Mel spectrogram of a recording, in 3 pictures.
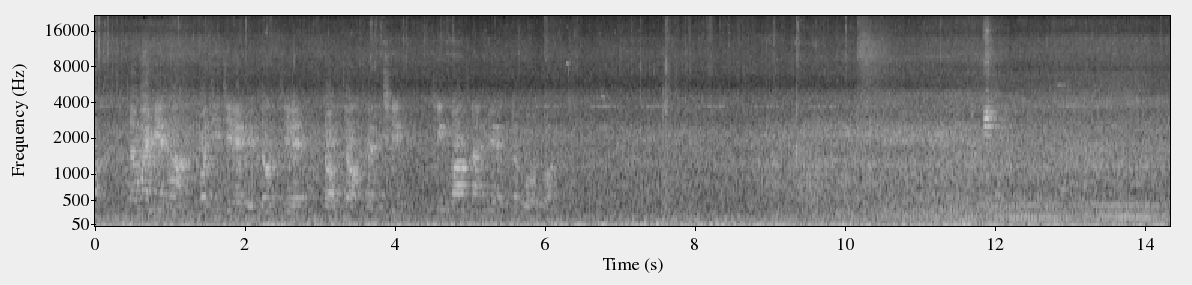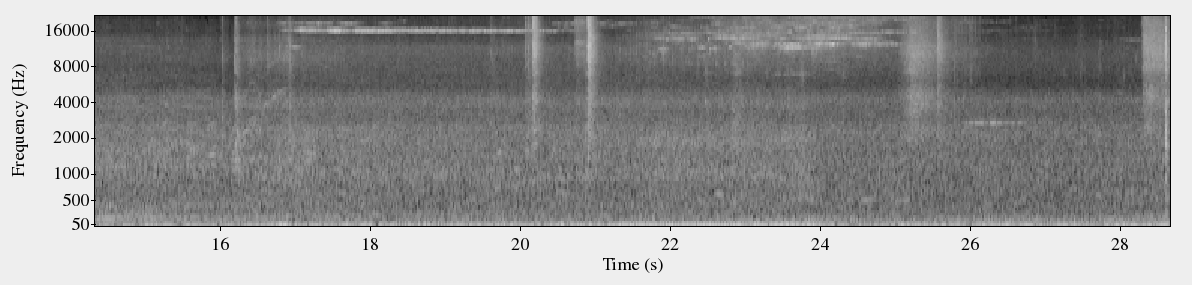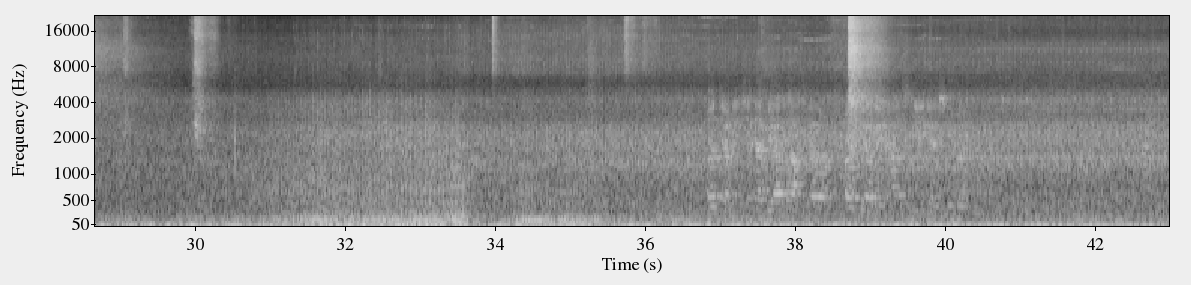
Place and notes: Taichung Bus Stop, Taichung - Bus stop
Public broadcasting station, Traffic Noise, Zoom H4n+ Soundman OKM II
